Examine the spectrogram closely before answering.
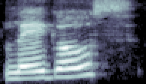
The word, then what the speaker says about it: Lagos: Wait, it's not Lagos. That's in It's Portugal. It's Lagos. Sounds like Lagos.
